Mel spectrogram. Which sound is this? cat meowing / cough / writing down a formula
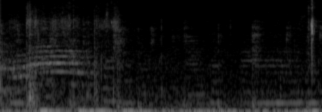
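cat meowing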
